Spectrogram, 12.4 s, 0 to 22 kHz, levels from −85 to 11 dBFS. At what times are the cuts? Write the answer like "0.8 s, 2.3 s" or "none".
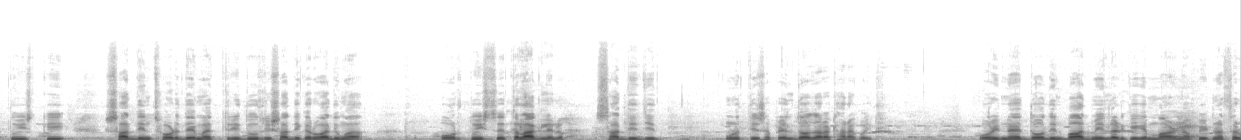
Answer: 6.0 s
